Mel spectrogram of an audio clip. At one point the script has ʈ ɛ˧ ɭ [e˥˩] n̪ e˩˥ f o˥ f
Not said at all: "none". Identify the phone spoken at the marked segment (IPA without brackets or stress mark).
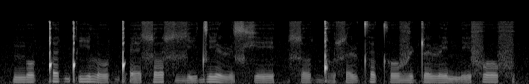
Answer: e˥˩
